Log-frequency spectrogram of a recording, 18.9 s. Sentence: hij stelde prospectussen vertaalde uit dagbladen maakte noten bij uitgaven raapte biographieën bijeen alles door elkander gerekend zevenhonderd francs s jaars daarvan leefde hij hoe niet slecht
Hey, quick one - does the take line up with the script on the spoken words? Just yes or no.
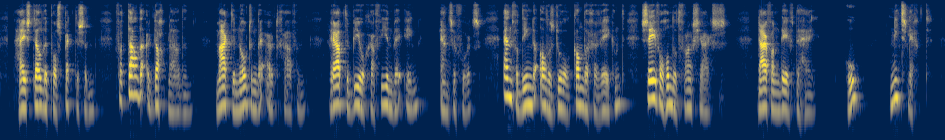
no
